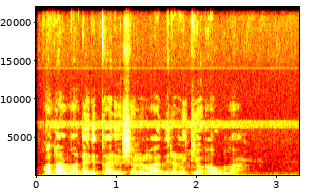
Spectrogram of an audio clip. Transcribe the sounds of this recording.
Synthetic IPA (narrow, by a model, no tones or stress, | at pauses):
maðaːmadaɣetaɾeoɕiɔnemaːðiɾanekejɔʔauma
